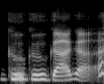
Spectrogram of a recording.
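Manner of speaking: put-on loud babbling baby voice; baby talk. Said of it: "he looks at me and he goes".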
